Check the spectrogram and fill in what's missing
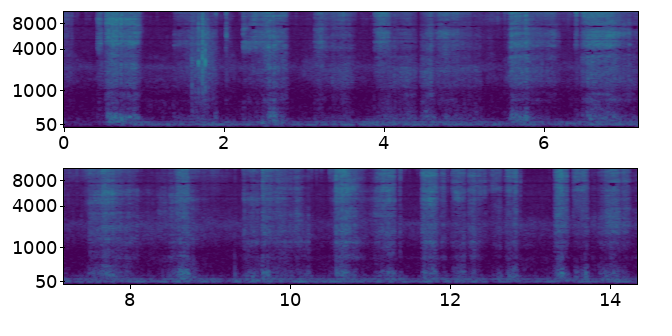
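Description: A large cream canvas-like tote bag with a floral print and "HELLO SUMMER" text stands hollow and partly filled on the floor while long red-painted fingernails tap and scratch its fabric side. A steady series of soft, dull taps and raspy scrapes runs over a constant low hum, each tap fading quickly.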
